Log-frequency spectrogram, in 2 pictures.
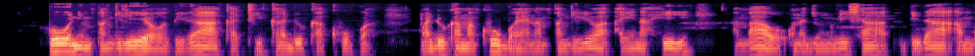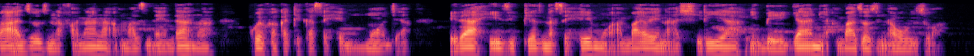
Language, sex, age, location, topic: Swahili, male, 25-35, Nairobi, finance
